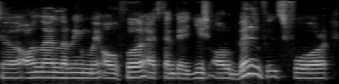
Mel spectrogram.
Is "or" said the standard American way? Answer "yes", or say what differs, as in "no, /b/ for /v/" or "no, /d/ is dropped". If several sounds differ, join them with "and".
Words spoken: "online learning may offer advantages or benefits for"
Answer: no, /l/ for /ɹ/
